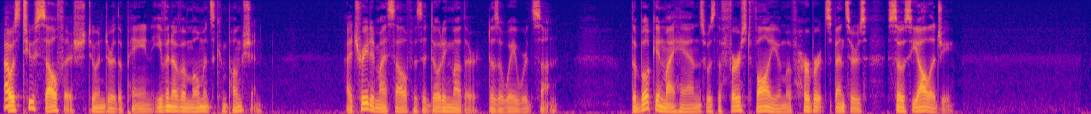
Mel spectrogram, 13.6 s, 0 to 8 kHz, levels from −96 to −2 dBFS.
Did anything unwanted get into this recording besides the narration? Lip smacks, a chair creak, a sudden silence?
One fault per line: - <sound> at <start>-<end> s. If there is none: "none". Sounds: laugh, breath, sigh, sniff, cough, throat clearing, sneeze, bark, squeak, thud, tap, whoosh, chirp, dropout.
none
